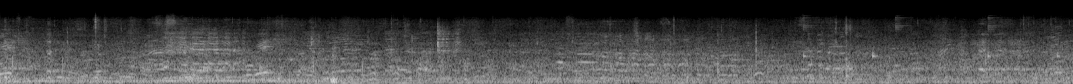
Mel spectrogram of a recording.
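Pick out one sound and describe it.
Shoes step and scuff on pavement.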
